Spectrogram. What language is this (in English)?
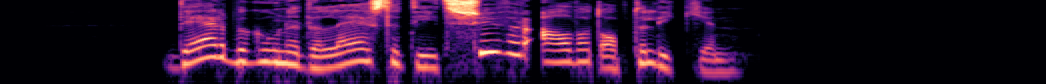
Western Frisian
